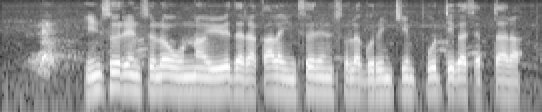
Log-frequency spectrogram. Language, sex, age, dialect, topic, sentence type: Telugu, male, 41-45, Southern, banking, question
